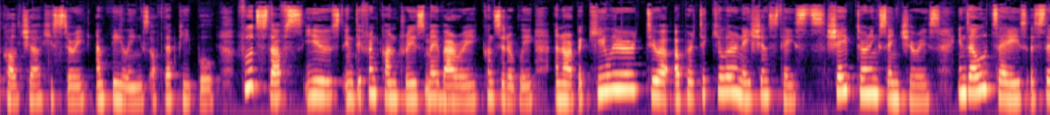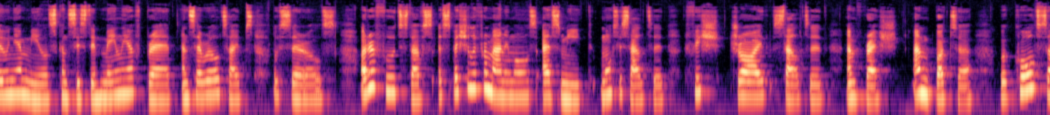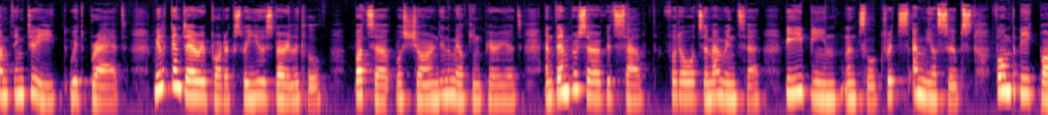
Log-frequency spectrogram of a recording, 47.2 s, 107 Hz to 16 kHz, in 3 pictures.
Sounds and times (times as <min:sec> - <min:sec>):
Speech: 0:00.0 - 0:47.2.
